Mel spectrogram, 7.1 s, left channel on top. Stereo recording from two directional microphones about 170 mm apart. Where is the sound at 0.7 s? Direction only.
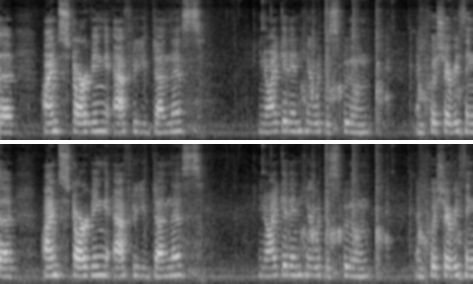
30° right (ahead or behind).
